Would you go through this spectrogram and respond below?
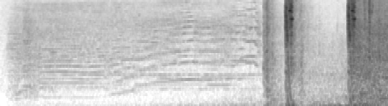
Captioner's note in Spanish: Disparos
